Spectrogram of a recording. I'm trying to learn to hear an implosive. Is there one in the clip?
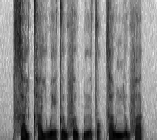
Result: yes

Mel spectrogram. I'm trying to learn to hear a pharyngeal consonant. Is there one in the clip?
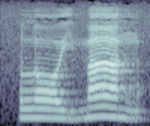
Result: no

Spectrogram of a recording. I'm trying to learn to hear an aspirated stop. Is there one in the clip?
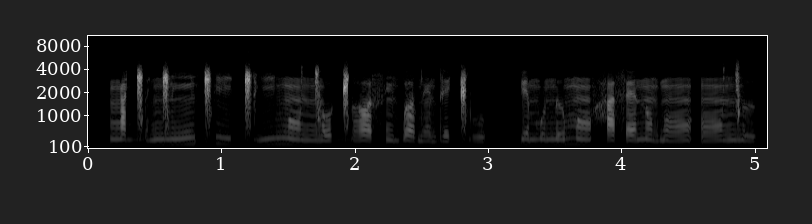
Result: no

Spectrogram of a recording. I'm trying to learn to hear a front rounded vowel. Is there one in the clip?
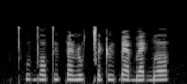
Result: no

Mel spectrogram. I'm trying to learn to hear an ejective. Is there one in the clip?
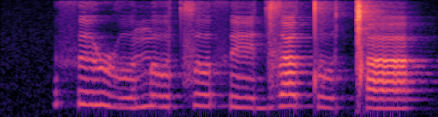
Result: no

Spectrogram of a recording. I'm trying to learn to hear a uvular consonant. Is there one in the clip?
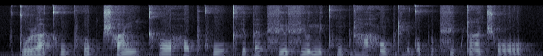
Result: no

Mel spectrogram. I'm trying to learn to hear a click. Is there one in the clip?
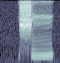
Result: no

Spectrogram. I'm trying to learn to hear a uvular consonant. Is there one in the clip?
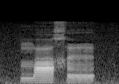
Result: yes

